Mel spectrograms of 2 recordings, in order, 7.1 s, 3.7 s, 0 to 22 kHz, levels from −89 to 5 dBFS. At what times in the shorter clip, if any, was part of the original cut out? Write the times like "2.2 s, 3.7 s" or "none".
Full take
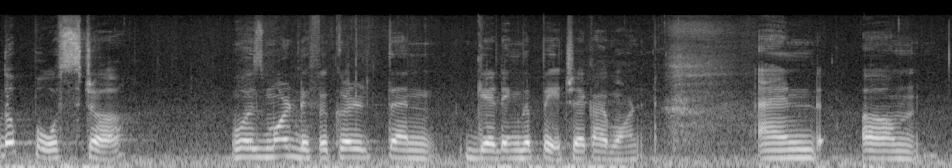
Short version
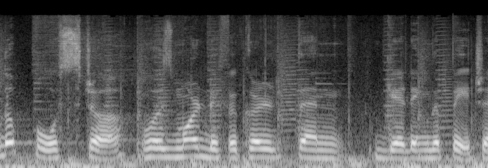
1.0 s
